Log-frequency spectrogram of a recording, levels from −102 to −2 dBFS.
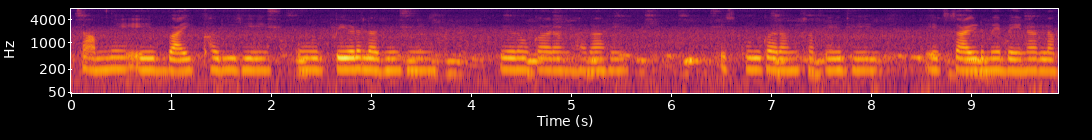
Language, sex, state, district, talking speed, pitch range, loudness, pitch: Hindi, female, Bihar, Sitamarhi, 150 wpm, 190-200 Hz, -26 LUFS, 195 Hz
